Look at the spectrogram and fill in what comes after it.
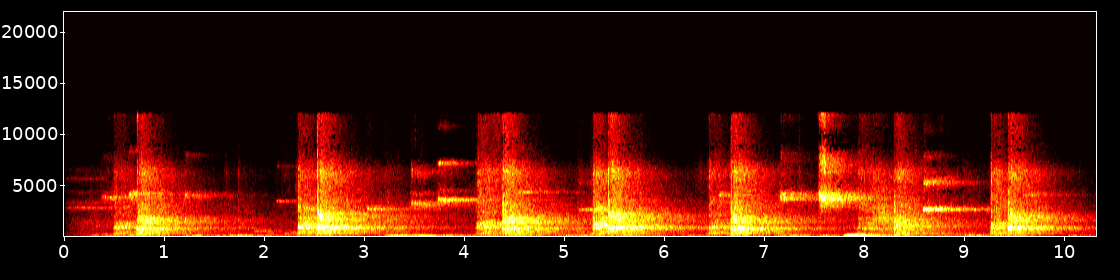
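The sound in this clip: A squash ball thuds at an international squash league match at the Shahnawaz squash complex in Quetta, Balochistan. Many sharp, hollow impacts repeat every second or two, and short high squeaks sound between them.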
